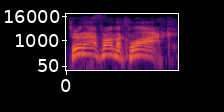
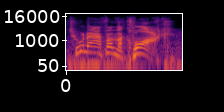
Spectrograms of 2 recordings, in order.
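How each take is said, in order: First: Said in the usual way. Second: Higher, hammed-up Pittsburgh accent. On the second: Shown as a demonstration. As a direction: lay on a thick Pittsburgh accent for the call. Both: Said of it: "Do that with a Pittsburgh accent".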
